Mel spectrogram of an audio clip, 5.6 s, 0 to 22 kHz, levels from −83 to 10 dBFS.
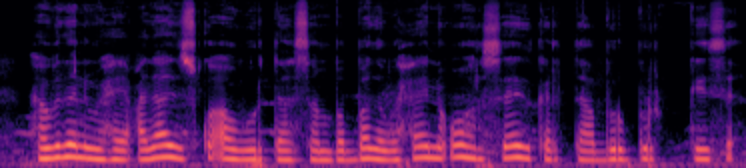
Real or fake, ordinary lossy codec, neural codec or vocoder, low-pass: real; none; none; none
